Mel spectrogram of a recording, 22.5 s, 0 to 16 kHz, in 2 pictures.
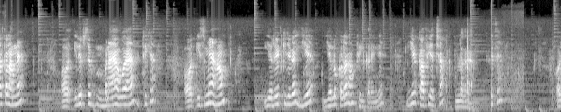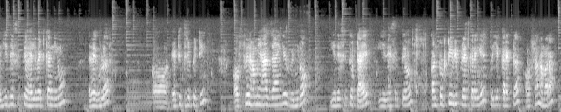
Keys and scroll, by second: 22.4 ctrl+s.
